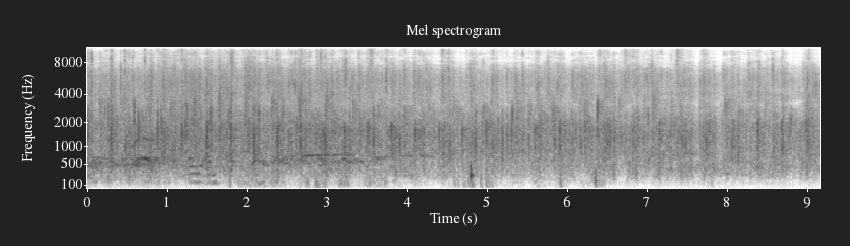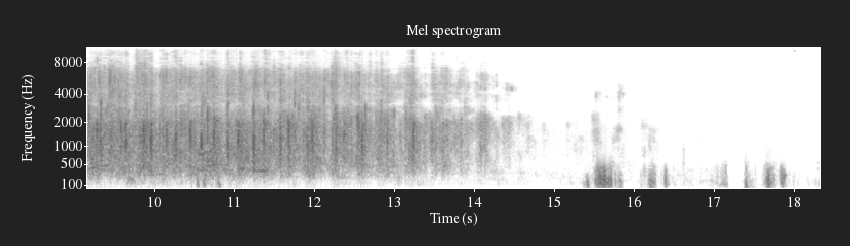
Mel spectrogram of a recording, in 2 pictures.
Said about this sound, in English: Ladies and gentlemen, it is really with tremendous pleasure, and those of you at St. Stephen's know what I mean by that, to say you have a new vicar, so give him a round of applause.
